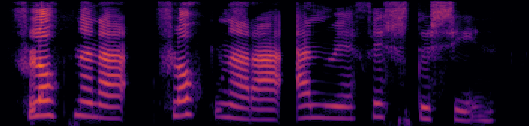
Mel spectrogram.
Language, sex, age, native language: Icelandic, female, 30-39, Icelandic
